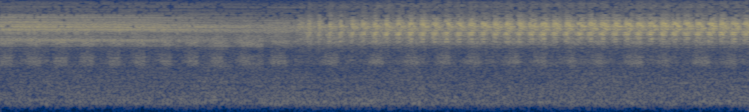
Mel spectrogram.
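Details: Cicada in nature giving a dense, shrill buzz; after about two seconds the drone shifts into a strongly pulsing, throbbing rhythm of roughly four beats per second.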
